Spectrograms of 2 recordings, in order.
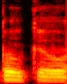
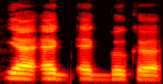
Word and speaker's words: Egbuka: Mayfield I'm just is afraid to try and pronounce it. yeah. I Emeka think Egbuku or something like that. Egbuka, yeah.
